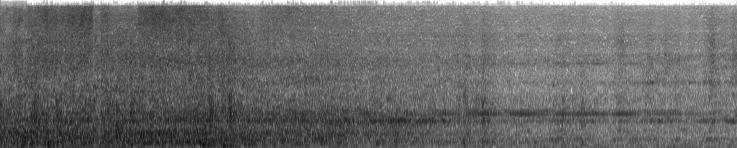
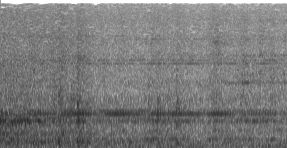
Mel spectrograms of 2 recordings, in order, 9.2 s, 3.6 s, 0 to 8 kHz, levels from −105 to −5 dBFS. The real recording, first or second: second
